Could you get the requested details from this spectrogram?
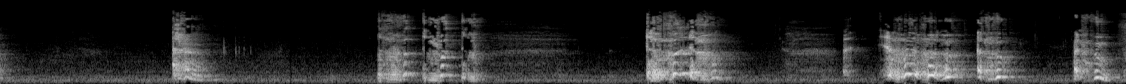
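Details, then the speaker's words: Girl coughing, saying the coughing makes it hot and hard to breathe; repeated bursts of dry coughing mixed with throat clearing and snorts, about six bouts with quiet pauses between them. "All this coughing is [clears throat] making it really hot and hard to breathe."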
